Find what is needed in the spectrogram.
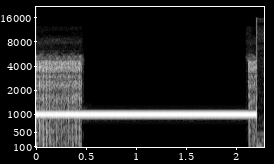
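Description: Steady, unwavering beep of a TV colour-bars test tone, with a burst of static noise over about its first half second.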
